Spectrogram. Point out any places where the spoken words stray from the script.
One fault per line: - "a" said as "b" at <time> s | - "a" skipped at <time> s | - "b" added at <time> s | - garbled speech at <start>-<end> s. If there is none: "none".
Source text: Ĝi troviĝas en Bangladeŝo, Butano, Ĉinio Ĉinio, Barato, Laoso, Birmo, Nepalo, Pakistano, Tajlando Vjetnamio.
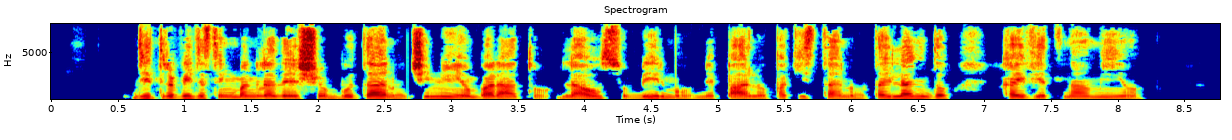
- "Ĉinio" skipped at 3.2 s
- "kaj" added at 7.2 s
